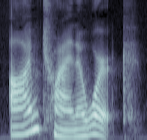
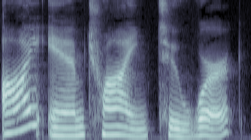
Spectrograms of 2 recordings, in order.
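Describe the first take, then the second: First: The words are reduced and run together. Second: Every word is said fully and separately.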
